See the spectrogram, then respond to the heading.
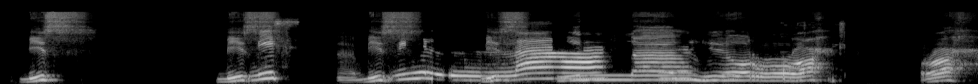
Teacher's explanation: huruf sininnya dan huruf hannya ketika sukun alirkan udaranya karena memiliki Bu Hames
